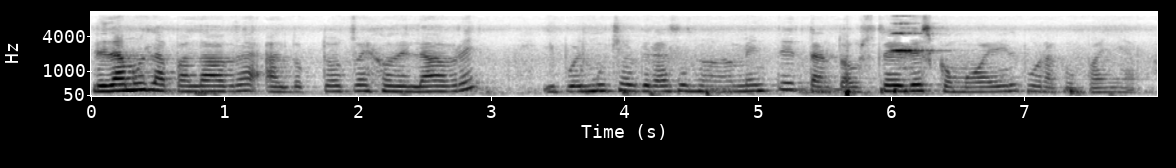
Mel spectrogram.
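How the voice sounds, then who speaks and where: A woman talks at a moderate pace in a fairly high pitch, her intonation flat and monotone. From northern Mexico, Chihuahua. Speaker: seminar moderator. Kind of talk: speaker introduction.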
